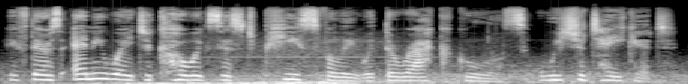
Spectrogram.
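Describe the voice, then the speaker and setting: Game heroine, actress: self-assured Jedi woman, composed and measured, mid-pitched, faint score behind. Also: over music, close to an everyday voice. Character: calm, noble, self-assured female Jedi warrior. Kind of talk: video game voice acting.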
